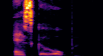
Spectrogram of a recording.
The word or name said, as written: askehob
